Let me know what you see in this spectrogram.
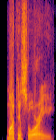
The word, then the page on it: Montessori: American English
